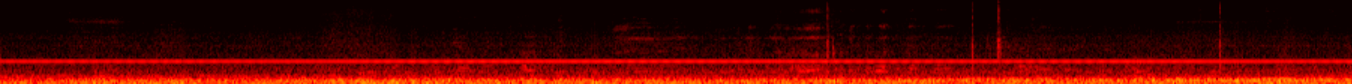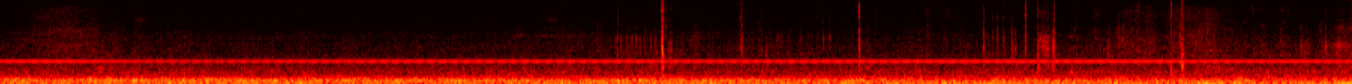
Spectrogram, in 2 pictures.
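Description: Inside the carriage of a moving passenger train: a steady low rumble of the wheels on the track, with a constant thin whine running through it and a few faint clicks.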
